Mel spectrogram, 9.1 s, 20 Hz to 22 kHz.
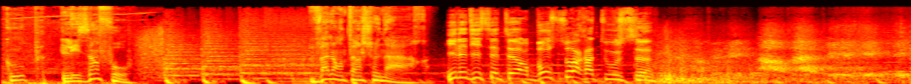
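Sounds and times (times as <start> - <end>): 
speech: 0.1 - 1.8, 3.2 - 7.0, 7.6 - 8.4
large crowd of football supporters chanting in protest: 6.6 - 9.0.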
